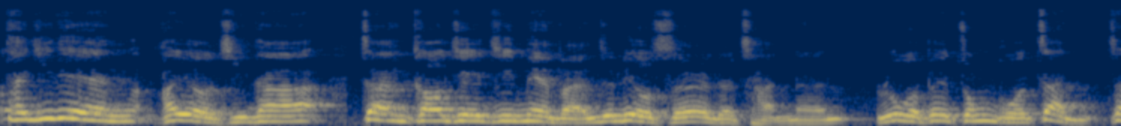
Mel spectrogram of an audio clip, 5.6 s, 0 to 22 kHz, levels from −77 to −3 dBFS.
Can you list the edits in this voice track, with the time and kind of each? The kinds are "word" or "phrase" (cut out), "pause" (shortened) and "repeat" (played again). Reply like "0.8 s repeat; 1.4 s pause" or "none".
1.7 s pause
